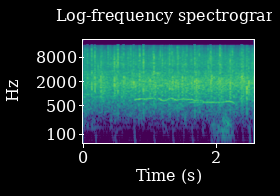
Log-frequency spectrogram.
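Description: An audience in a church claps steadily for a pastor from Örebro, a dense wash of many overlapping hand claps sustained throughout, with a faint whistle-like tone briefly rising above the applause.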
